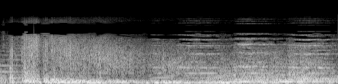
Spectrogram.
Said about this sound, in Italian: Una fragorosa esplosione lo fece saltare.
